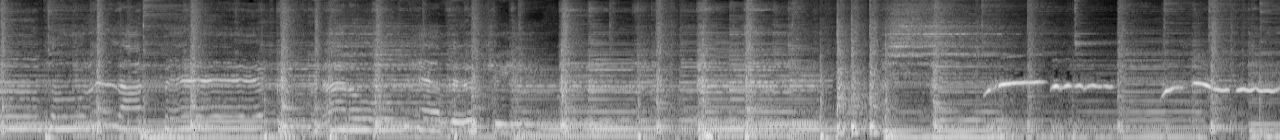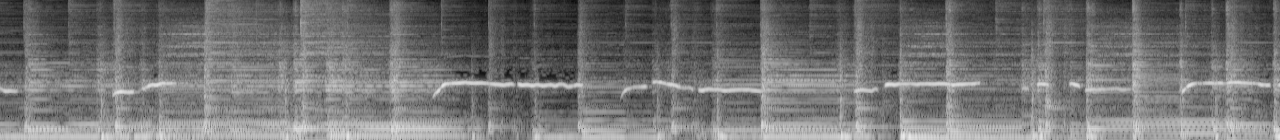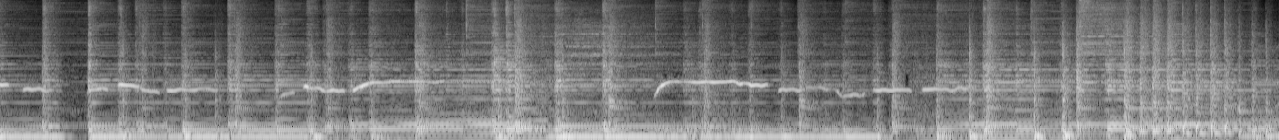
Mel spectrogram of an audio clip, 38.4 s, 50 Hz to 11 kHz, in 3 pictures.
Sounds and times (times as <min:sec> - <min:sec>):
Music: 0:00.0 - 0:38.3
Whistling: 0:09.6 - 0:15.2, 0:16.8 - 0:30.4, 0:32.0 - 0:35.9.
